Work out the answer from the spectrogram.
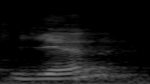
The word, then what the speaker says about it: Yen: Yen, just like Japanese money.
